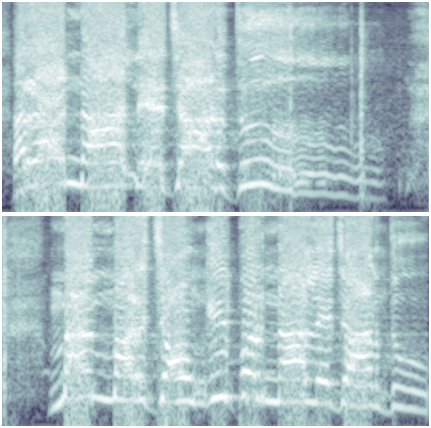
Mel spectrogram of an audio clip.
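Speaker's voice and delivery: aunt's long-drawn melodramatic plea; hammed-up pleading wail. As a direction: wail slowly, stretching the final word. Aunt at his feet, pleading dramatically.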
